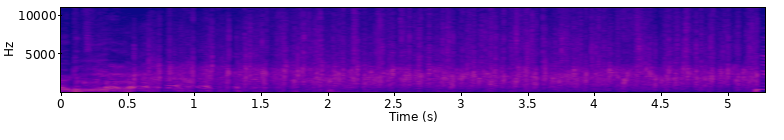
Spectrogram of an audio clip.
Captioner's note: audience applauding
